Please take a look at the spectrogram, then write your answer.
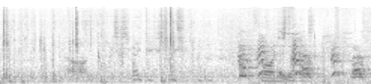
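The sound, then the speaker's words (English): Dogs, including Jack, one of five dogs rescued in County Monaghan, bark and yip in quick, excited bursts, building into a flurry of high-pitched yelps toward the end. “This guy here now, he was one of five dogs that I rescued down in County Monaghan.”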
